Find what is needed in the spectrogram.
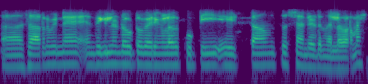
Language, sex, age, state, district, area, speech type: Malayalam, male, 30-45, Kerala, Kozhikode, urban, conversation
